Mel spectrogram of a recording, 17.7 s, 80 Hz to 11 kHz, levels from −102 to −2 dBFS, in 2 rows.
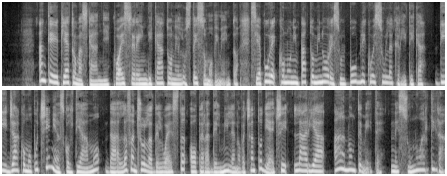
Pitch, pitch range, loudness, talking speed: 195 Hz, 170-235 Hz, -17 LUFS, 130 wpm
